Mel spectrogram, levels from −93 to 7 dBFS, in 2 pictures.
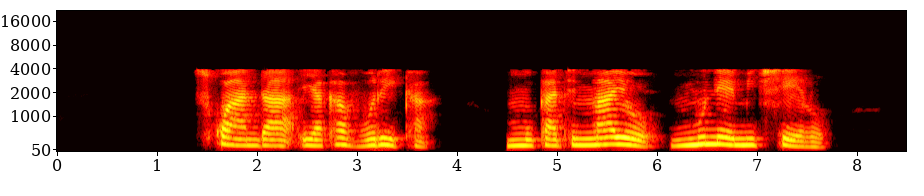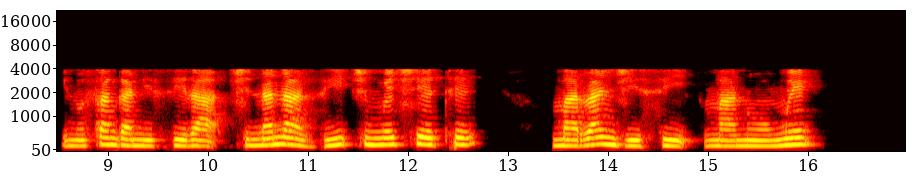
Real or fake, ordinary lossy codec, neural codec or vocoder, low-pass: fake; AAC, 16 kbps; autoencoder, 48 kHz, 128 numbers a frame, DAC-VAE, trained on Japanese speech; 7.2 kHz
